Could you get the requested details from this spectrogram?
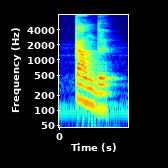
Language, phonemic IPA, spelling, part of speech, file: Dutch, /ˈkandə/, kaande, verb, Nl-kaande.ogg
- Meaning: inflection of kanen: 1. singular past indicative 2. singular past subjunctive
